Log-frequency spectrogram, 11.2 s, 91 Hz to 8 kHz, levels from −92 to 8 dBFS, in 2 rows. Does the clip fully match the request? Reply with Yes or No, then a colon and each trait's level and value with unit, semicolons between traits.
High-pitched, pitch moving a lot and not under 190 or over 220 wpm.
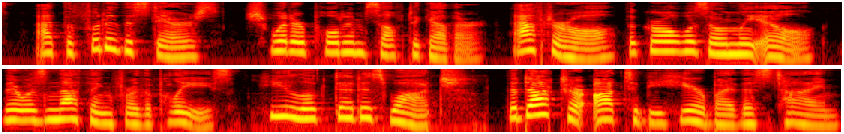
Yes: high, 210 Hz; wide, 6.0 semitones; average, 200 wpm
